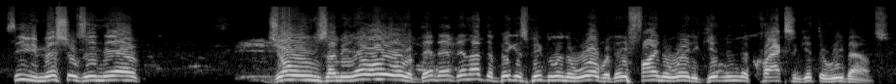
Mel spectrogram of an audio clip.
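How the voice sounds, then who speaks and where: A man's voice: sits high, normal speed, darkish tone, poor audio. A man giving off-the-cuff radio color commentary on basketball in a folksy, colloquial and opinionated way. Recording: arena noise behind broadcast commentary. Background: arena crowd ambience.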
